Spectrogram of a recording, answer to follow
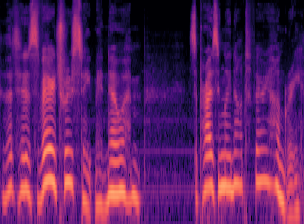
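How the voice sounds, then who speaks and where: A woman playing a haughty, world-weary vampire club owner in a tabletop game, speaking in a measured, dry way. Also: mid-range voice, lively intonation, darkish tone, no room sound, voice pushed up, close to an everyday voice. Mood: weary, bitter.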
